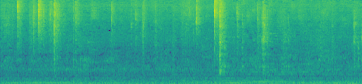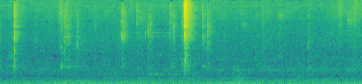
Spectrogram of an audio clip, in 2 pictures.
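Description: Light, irregular clicks and taps of plastic pens knocking against each other and a tin can as they are set upright one by one under a rubber band, with one sharper click about eight seconds in.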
